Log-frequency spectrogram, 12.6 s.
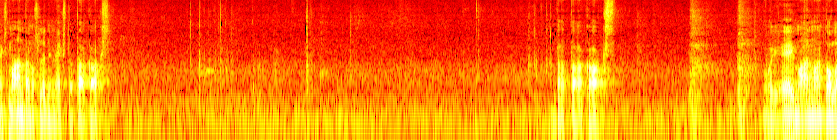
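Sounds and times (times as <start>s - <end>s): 
speech: 0.0s - 1.8s, 11.6s - 12.5s
typing on a computer keyboard: 2.8s - 3.6s, 4.6s - 5.4s, 7.9s - 8.4s.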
